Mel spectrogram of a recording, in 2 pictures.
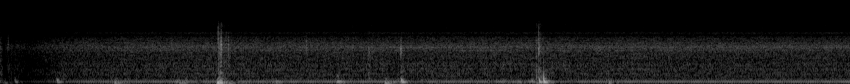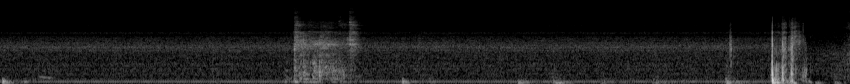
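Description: A faint steady hum with a few scattered knocks, and a brief scuffing rustle about eleven and a half seconds in: handling noise from a phone that is being carried with its camera covered.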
